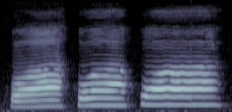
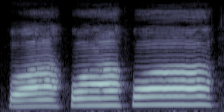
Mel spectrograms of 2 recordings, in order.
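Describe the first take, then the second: Both takes have the same delivery.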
